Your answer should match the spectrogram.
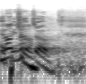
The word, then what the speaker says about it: Pinocchio: Yeah, Pinocchio. Pinocchio. Oh, I think Chubb spelt it wrong and they're ribbing him. Yep, Amber's ribbing him. Oh, shit. Or did he correct himself? Oh, he corrected himself. Pinocchio.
